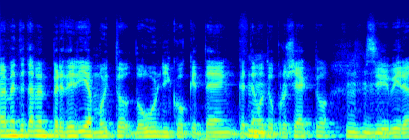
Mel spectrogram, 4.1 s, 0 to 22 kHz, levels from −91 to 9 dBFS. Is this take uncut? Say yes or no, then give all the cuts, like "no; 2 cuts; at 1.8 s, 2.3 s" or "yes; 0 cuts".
no; 1 cut; at 0.9 s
